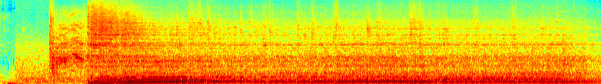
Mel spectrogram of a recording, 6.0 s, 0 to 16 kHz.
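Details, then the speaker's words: 1986 Nissan 300ZX Z31 with new bolt-on crush-bent exhaust, seafoam smoke: cranks, catches, then loud raspy puffing idle; exhaust leak further up, gasket suspected next fix. "Really obvious. There is still an exhaust leak somewhere further up in the system."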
